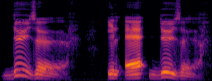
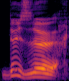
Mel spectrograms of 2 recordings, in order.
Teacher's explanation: And I also told us in this class that when you hear me say 2 heures, in between heure, okay, in between 2 and heure, there is Z sound there. And I told us that that sound is in French called la liaison.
